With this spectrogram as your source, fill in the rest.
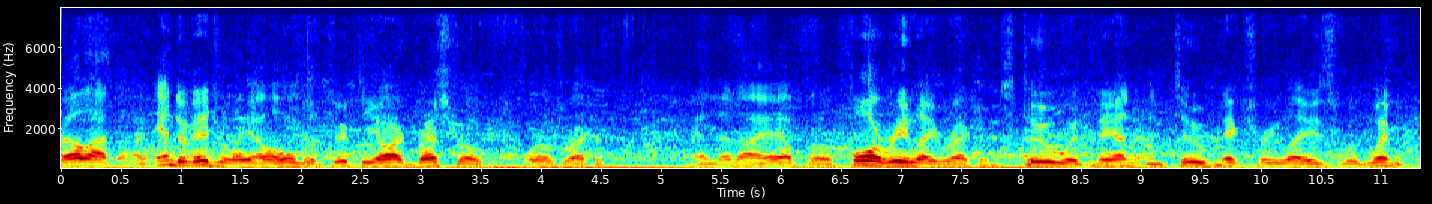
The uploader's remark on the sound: We set up a tent, a table, and chairs in front of George Washington Hall and invited alumni in to sit, relax, and reflect.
